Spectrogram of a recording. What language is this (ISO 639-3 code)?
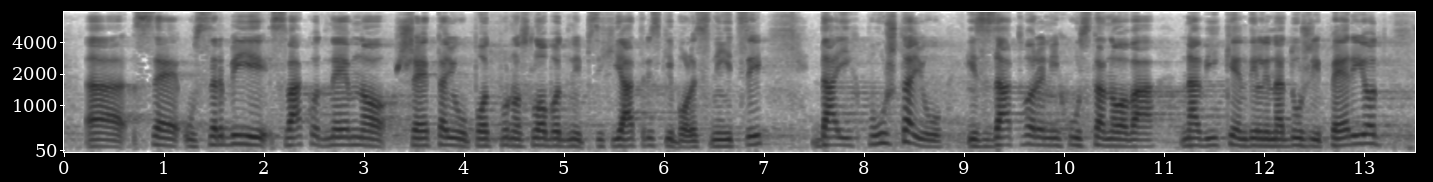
srp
